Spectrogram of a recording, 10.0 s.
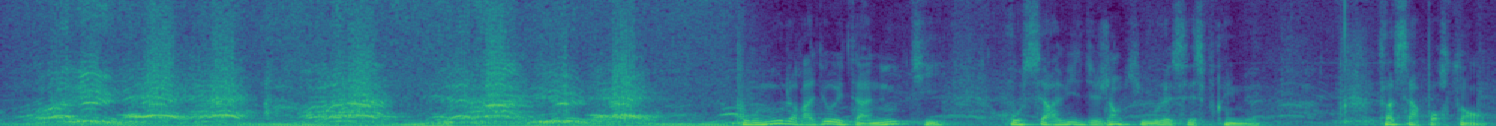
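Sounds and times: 
demonstrators shouting slogans: 0.0s - 5.0s, 6.3s - 8.9s
speech: 5.0s - 8.6s, 9.2s - 9.9s.

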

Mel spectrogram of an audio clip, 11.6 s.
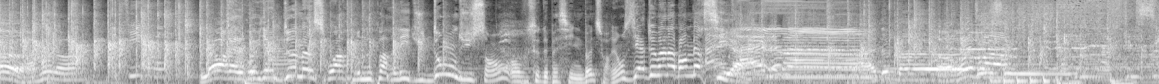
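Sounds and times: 
studio clapping: 0.0s - 4.6s, 8.2s - 11.5s
speech: 2.4s - 11.2s.

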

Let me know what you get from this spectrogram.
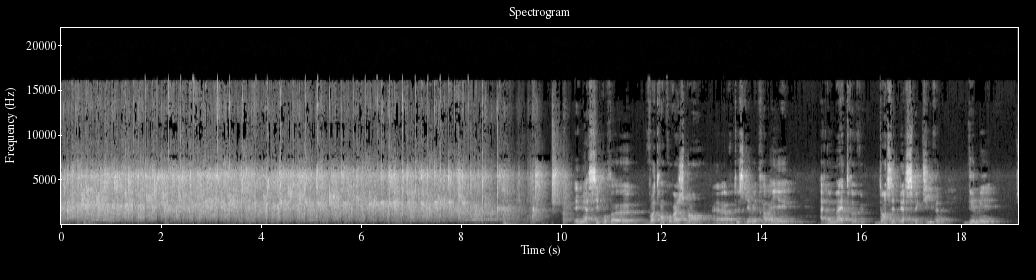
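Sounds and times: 
audience applause: 0.0s - 9.8s
speech: 10.3s - 19.1s.

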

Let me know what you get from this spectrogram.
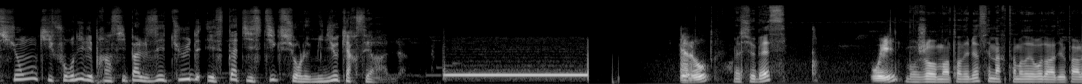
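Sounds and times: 
speech: 0.1s - 4.1s, 6.8s - 8.0s, 8.7s - 10.8s
telephone ringback tone as a call is placed: 4.4s - 5.9s.

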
